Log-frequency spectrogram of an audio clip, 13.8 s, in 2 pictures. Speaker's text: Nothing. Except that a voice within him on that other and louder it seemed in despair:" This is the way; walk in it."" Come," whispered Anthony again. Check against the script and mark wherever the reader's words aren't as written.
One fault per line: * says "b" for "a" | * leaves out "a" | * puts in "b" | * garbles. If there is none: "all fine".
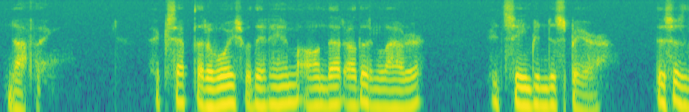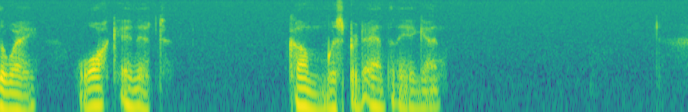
all fine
